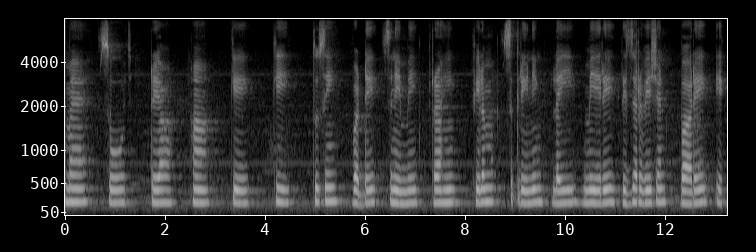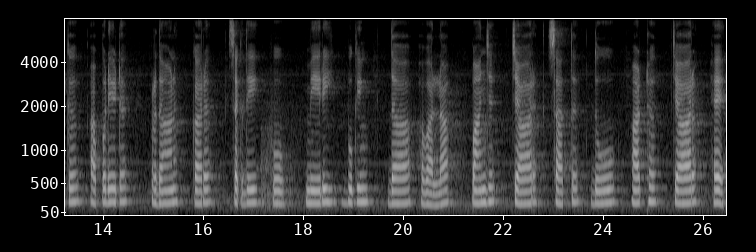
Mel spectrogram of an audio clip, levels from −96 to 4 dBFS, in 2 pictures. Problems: constant background noise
